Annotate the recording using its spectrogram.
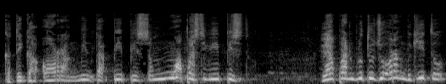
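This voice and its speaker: A male pastor preaching at a church service, telling humorous stories and acting out the dialogue in a lively way. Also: extremely high pitch, fast, slightly rough. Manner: lively storyteller who acts out dialogue. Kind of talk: humorous sermon storytelling.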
